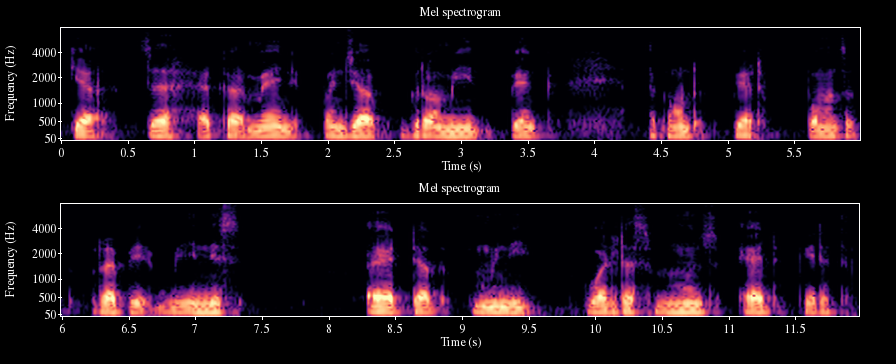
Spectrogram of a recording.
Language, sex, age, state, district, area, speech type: Kashmiri, male, 18-30, Jammu and Kashmir, Ganderbal, rural, read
